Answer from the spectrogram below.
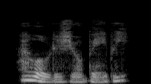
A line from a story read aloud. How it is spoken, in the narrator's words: Hero asked quietly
